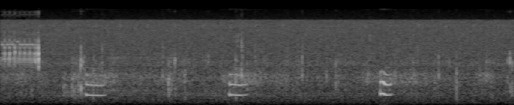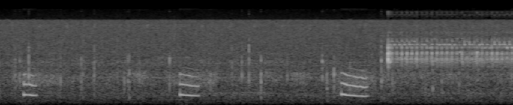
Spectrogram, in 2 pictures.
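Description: A sleeping ferret breathes with soft, squeaky little whistles, one roughly every two seconds.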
